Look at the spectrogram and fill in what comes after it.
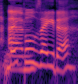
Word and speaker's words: Noblezada: We were just having an extensive discussion about how you pronounce her surname. – Noblezada. – Yeah, I would go Noblezada. I quite like the idea of it being Noblezada, which sounds very like Zorro almost.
